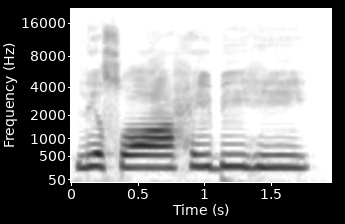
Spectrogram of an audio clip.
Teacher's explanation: کلمت لصاحبہ میں صاد ہے اور اس کے بعد مد الف ہے، حرف الصاد حروف تفخیم میں سے ہے تو ہم یہ حرف کو اور اس کے بعد مد الف کو دونوں کو بھاری آواز میں پڑھیں گے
